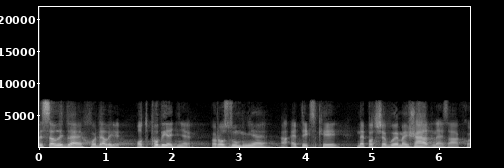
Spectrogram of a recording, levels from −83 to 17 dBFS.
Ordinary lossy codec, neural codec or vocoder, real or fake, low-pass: MP3, 64 kbps; codec, 16 kHz, 0.8 kbps, ZipCodec; fake; 7.2 kHz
